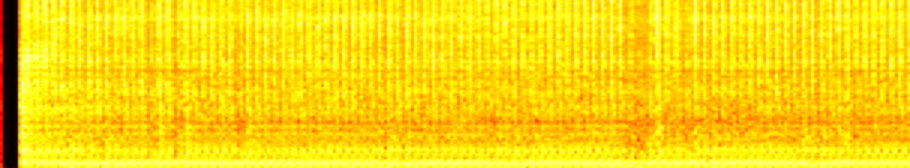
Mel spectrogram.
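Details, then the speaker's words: VW Beetle rat rod air-cooled engine at first start, fuel delivery trouble beforehand: catches and settles into busy, slightly uneven, wavering idle; carburetors still need adjusting, rough idle. "It ain't right, I can tell that."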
